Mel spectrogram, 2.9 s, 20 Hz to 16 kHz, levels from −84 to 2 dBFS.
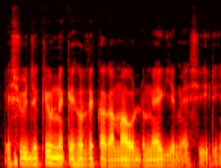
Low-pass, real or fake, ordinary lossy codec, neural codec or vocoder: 14.4 kHz; real; none; none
